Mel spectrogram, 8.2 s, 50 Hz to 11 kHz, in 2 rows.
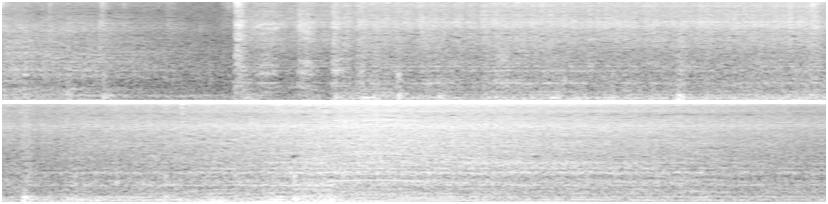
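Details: Opel/Vauxhall Corsa C cold start at +15 °C with code P0170: starter churns several seconds before the engine stumbles and catches, rich exhaust; cause a leaking hose in the fuel pump reservoir, fixed by replacing it.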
